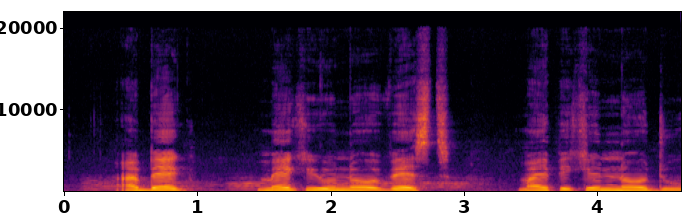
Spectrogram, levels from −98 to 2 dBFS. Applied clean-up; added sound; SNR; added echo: none; none; none; none.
